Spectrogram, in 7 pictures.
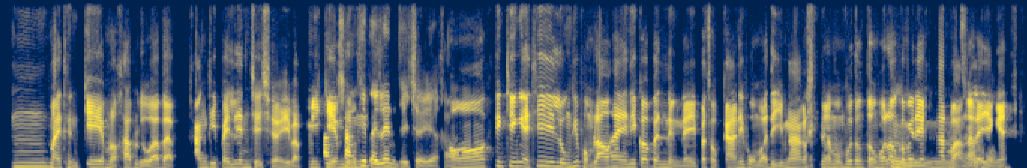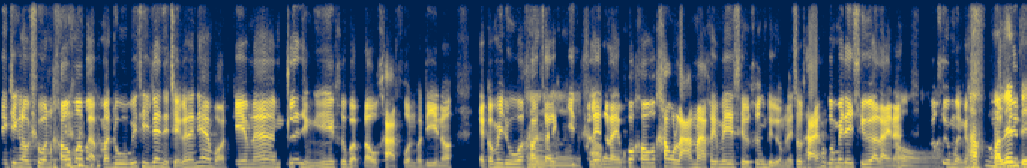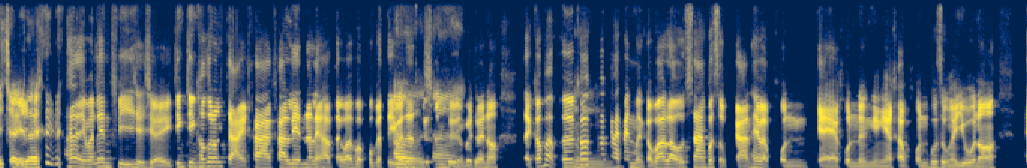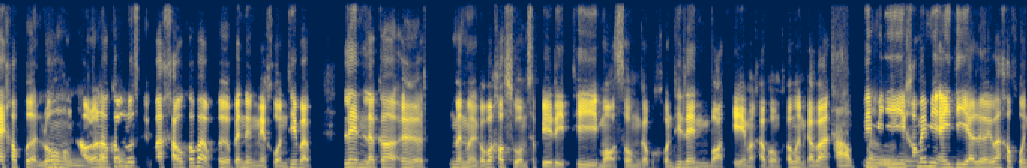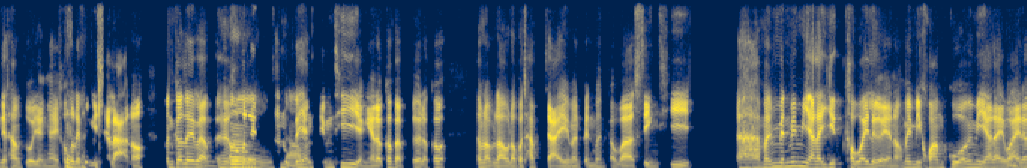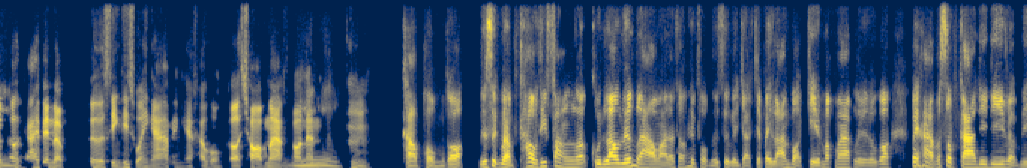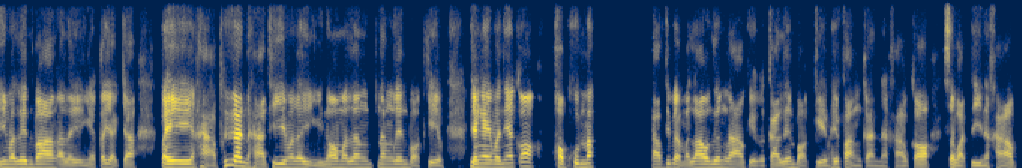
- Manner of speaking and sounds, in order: other background noise; chuckle; laugh; laughing while speaking: "อ้าว"; chuckle; laugh
- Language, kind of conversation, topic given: Thai, podcast, ทำอย่างไรให้การเล่นบอร์ดเกมกับเพื่อนสนุกขึ้น?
